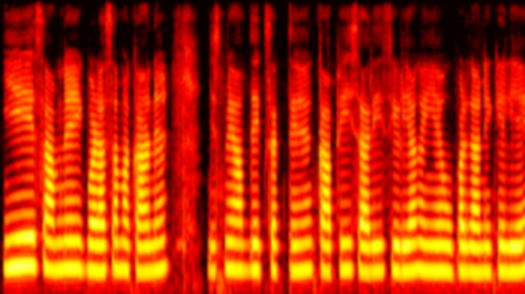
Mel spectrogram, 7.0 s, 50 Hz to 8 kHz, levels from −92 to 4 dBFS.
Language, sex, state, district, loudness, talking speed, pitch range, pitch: Hindi, female, Himachal Pradesh, Shimla, -18 LUFS, 180 wpm, 215-230 Hz, 220 Hz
